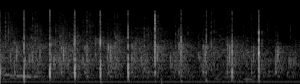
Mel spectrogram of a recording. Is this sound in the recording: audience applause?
yes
